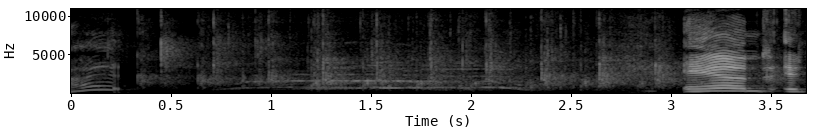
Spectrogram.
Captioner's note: audience applauding; audience cheering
